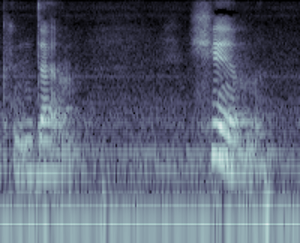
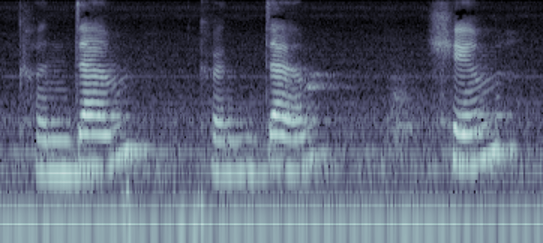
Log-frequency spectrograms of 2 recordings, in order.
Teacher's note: we want to get the stress correct on this word condemn right so the stress is on the second part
